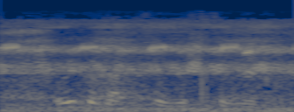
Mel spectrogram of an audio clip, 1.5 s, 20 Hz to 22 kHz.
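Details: At a resort by a pool in Taki, with darkness falling on 15 July 2025, a frog calls loudly with short, repeated croaking notes, mixed with a person's voice nearby.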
